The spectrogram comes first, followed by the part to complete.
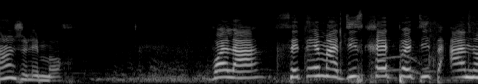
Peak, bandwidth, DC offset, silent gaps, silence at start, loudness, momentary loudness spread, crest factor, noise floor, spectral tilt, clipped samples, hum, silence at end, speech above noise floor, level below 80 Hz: -10 dBFS; 13 kHz; under 0.1%; none; 0 s; -26 LUFS; 18 LU; 16 dB; -52 dBFS; -4.5 dB/octave; under 0.1%; none; 0 s; 26 dB; -68 dBFS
